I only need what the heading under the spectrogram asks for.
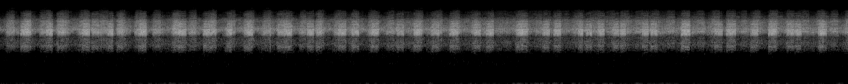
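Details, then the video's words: Midsummer cicada chorus recorded in a pine forest in Greece, a loud harsh shrill buzz that throbs in quick uneven pulses without pause, nothing else audible. "Cicadas singing in midsummer - Nature sounds from the Greek fauna - Sounds of cicadas"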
